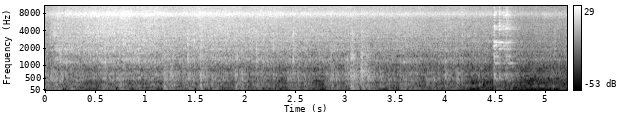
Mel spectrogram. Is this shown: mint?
yes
